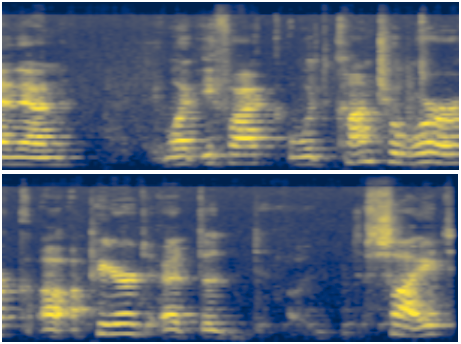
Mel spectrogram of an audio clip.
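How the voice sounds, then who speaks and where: A woman's medium-pitched voice with lively intonation at a very slow pace, long, frequent pauses, audible room echo and noticeable background noise. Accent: American. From western Pennsylvania (Duquesne, near Pittsburgh). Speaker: elderly interviewee telling her life story. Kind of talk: oral history interview.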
